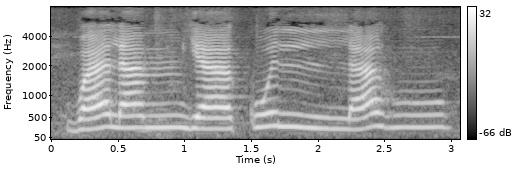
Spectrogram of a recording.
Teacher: نون کو لام کے ساتھ مرج کر لیں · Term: ادغام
